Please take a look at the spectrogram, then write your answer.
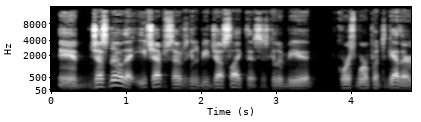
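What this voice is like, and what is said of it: Hoarse, congested voice. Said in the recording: “I'm a little hoarse right now because of this damn weather... I'm finding a head cold like crazy”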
